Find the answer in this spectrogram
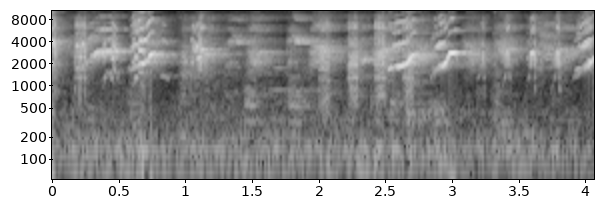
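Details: Javan myna in full voice for training young birds: a continuous harsh, grating warble with scattered upslurred whistles and squeaky notes.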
